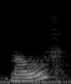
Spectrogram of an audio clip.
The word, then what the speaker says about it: mauve: all Windsor Newton Cotman watercolors so I have mave that's how you say it darker purple sap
